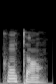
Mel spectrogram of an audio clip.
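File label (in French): "content", French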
